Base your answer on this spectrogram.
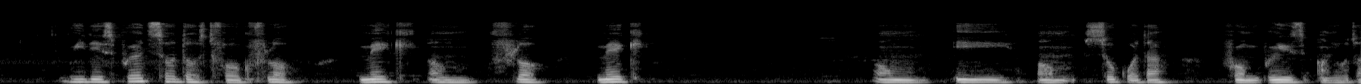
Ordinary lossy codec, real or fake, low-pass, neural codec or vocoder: none; real; 7.2 kHz; none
